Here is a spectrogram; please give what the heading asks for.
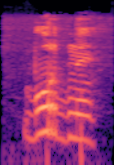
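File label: "бурдны", Komi-Zyrian, female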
